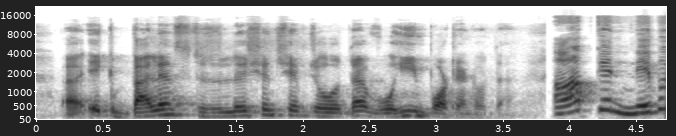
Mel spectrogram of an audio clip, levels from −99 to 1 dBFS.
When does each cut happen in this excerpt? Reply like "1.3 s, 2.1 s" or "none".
3.7 s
